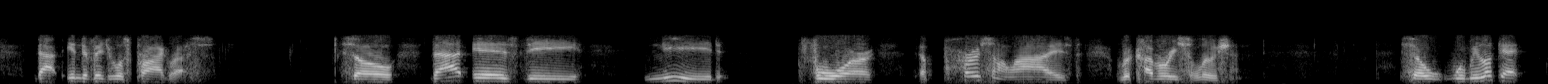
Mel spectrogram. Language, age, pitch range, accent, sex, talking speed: English, 50-69, 125-155 Hz, American, male, 70 wpm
